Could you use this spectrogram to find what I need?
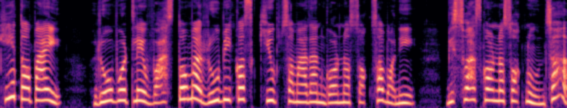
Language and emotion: Nepali, surprised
